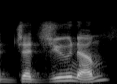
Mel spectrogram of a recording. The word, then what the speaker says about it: jejunum: and then you have the jejunum that's actually how you pronounce it the jejunum is about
